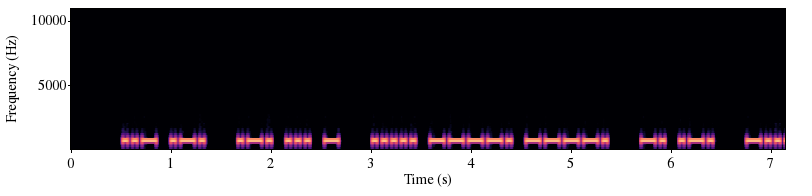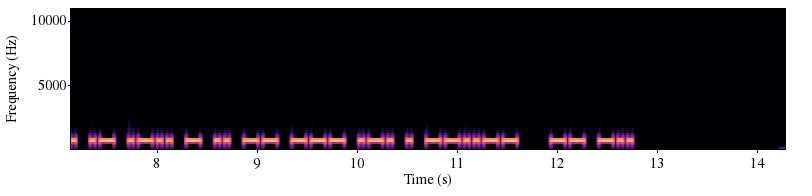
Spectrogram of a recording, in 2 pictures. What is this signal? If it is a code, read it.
Morse code, heard as a keyed tone, about 25 wpm, 700 Hz. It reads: UR RST 599 NR BALTIMORE, MD
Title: Practice QSO - Exchange 1 - Beginning - 25wpm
